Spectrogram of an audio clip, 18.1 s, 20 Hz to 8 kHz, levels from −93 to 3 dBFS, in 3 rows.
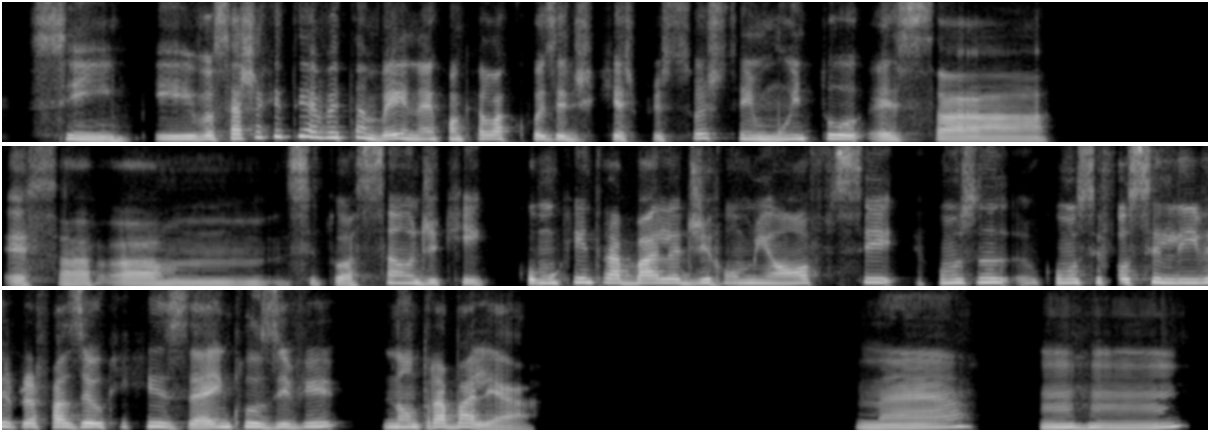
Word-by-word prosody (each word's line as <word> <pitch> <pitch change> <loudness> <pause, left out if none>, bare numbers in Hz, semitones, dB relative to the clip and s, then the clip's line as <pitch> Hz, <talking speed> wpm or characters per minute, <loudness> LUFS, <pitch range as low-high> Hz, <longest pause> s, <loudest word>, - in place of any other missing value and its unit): Sim. 180 -6 -1
E 200 -1 +2
você 210 +3 +1
acha 275 +5 -1
que 345 - 0
tem 350 +1 +1
a - - +3
ver 300 0 +3
também, 240 -6 +3
né, 210 0 +1
com 210 - -3
aquela 215 +2 0
coisa 205 -2 0
de 180 +1 -8
que - - -3
as 190 - -2
pessoas 220 +8 -5
têm 220 -5 -1
muito 215 +3 +2
essa 175 -2 0 0.8
essa, 160 +2 -4
ah, 160 -1 -1 0.6
situação 185 +6 -3
de 195 -1 0
que 190 -1 -6
como 210 +1 +2
quem 245 +2 +3
trabalha 225 -2 +4
de 210 +1 +2
home 205 -2 -1
office 215 +2 -1
é 240 -1 +1 0.2
como 225 +1 +2
se 230 +2 -4
u 240 -5 0
como 220 +1 0
se 230 +1 -3
fosse 225 +2 +1
livre 225 +1 +3
pra 215 -1 0
fazer 215 0 +4
o 215 - +4
que 220 +1 -13
quiser, 205 -4 +1
inclusive 220 +3 +2 0.2
não 205 0 +2
trabalhar. 215 +1 +1 1.6
Né. 185 +5 -1 0.4
Uhum. 190 +2 +1
210 Hz, 165 wpm, -23 LUFS, 185-225 Hz, 1.6 s, trabalha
